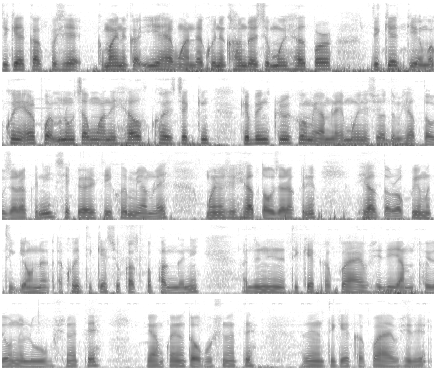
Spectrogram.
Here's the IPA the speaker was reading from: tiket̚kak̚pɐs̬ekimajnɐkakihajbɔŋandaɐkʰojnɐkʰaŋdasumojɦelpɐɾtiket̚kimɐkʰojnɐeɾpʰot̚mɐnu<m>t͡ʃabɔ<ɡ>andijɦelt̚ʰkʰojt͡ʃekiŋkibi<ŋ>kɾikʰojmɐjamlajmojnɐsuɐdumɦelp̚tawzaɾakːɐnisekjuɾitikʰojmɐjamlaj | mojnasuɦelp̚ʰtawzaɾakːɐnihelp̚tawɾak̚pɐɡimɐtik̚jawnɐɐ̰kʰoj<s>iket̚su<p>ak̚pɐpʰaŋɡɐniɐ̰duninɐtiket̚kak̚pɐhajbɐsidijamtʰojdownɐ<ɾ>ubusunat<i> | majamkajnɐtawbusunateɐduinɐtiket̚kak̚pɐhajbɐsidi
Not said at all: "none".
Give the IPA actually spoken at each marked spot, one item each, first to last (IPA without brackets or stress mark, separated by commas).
ŋ, ŋ, ŋ, t, k, l, e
